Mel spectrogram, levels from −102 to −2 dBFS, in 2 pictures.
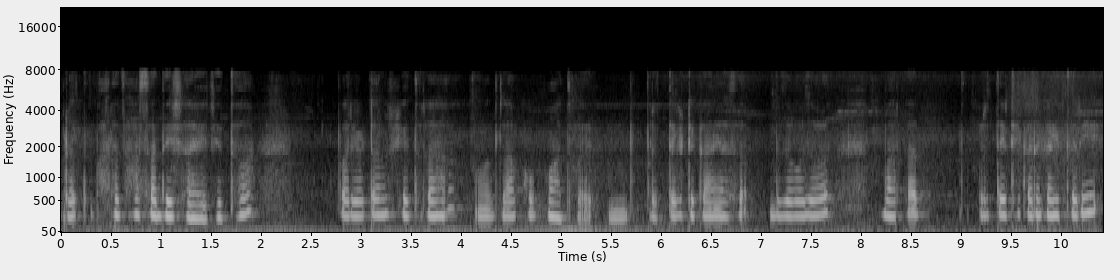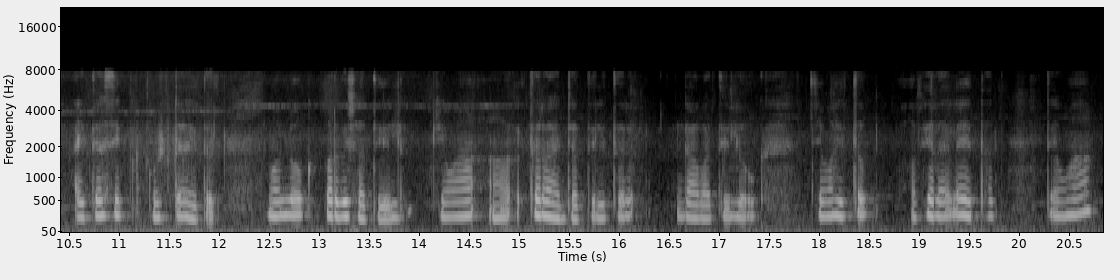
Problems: low volume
